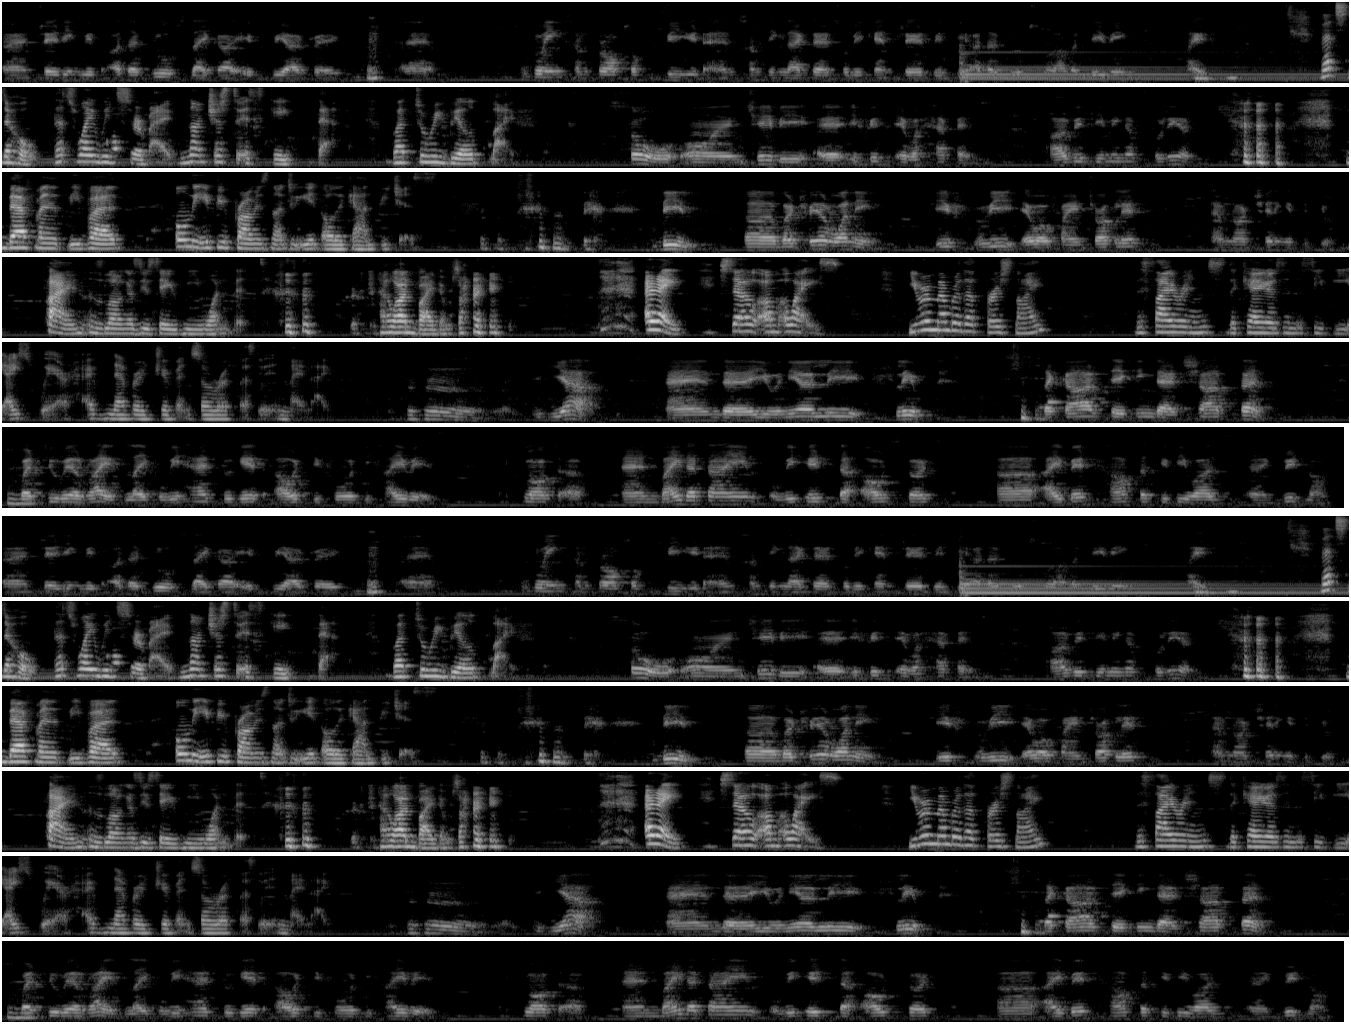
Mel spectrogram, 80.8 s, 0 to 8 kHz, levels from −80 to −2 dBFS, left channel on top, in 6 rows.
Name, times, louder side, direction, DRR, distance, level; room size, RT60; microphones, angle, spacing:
voice 1, 0.0-3.4 4.0-4.3 5.2-6.4 6.6-11.3 11.8-12.1 14.6-14.7 17.3-17.4 19.8-23.2 23.9-25.4 31.7-32.3 32.8-33.9 34.4-35.7 36.3-38.4 39.0-39.9 40.1-40.3 43.9-44.2 46.3-46.8 57.9-59.9 60.5-63.4 64.2-66.6 67.5-71.7 72.6-73.2 73.5-76.7 77.3-80.6, left 2 dB, 55° left, 0.9 m, -40 dB
sound 1, 9.6-18.4, right 4 dB, 20° right, 1.0 m, -48 dB
voice 2, 11.9-12.3 12.9-16.4 16.6-16.7 17.4-18.5 25.8-28.1 28.7-31.1 32.3-32.6 40.8-43.5 44.2-45.4 46.4-48.8 49.5-50.8 51.7-56.9 64.1-64.2 67.4-67.6, left 1 dB, 5° left, 0.4 m, -31 dB
3.1 x 3.0 x 3.2 m
head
